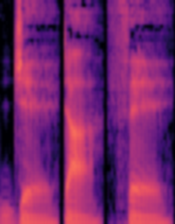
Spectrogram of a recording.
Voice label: "jetathe", concat syllables; Affixing experiment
